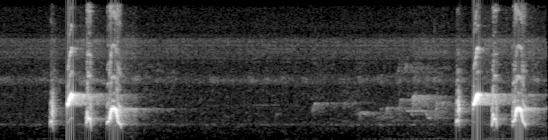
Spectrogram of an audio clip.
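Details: A caged decoy Red-breasted parakeet calls to lure down a wild resident bird: two identical phrases about four seconds apart, each a short burst of dipping whistled notes after one long high note, with quiet gaps between.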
